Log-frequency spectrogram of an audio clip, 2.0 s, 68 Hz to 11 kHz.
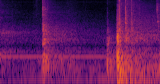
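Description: Upper liftgate of a 2013 Mitsubishi Outlander's clamshell tailgate swung down and shut by hand: a light click about half a second in, then a single loud slam as the hatch latches, about a second and a half in.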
